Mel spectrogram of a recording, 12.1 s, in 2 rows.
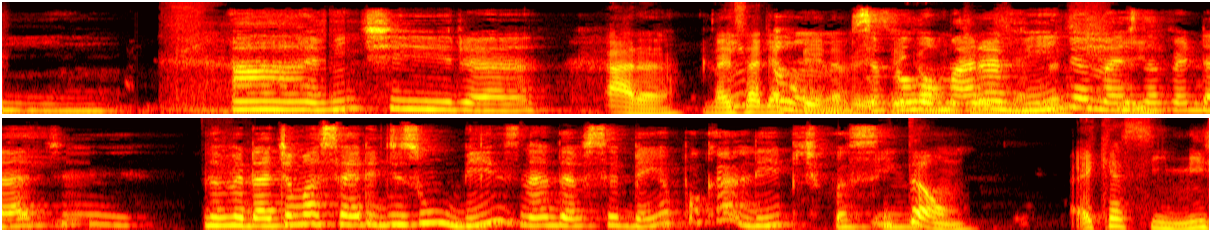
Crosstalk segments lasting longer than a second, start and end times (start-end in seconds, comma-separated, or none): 3.6-5.9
